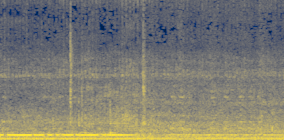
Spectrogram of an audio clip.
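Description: DVD player loading a disc: a few faint clicks from the tray and mechanism over a steady hum and tone, the tone fading out a little over two seconds in.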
